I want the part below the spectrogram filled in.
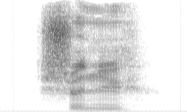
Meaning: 1. hoary, snow-capped 2. grey-haired, grey-headed 3. elderly
- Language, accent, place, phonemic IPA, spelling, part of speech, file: French, France, Lyon, /ʃə.ny/, chenu, adjective, LL-Q150 (fra)-chenu.wav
